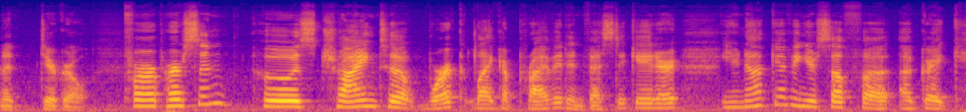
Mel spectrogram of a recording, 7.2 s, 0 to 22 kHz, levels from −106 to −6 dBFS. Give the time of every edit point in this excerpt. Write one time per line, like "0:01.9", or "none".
0:00.9
0:05.4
